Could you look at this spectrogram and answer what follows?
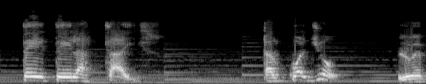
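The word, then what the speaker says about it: τετέλεσται: Y esa palabra, consumado es, en griego, se pronuncia tetelestais, tal cual yo lo he pronunciado, tetelestais.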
